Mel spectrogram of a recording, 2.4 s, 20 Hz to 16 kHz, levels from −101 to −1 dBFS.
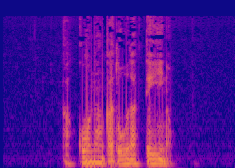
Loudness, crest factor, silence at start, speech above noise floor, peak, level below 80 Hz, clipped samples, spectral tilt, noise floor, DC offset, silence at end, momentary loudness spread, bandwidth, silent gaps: -31 LUFS; 18 dB; 0.65 s; 43 dB; -14 dBFS; -52 dBFS; under 0.1%; -6 dB/octave; -72 dBFS; under 0.1%; 0.6 s; 13 LU; 11.5 kHz; none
